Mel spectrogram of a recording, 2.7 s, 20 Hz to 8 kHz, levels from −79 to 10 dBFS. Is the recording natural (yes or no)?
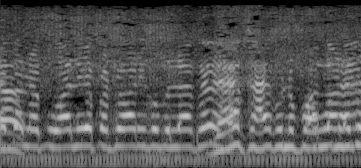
yes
